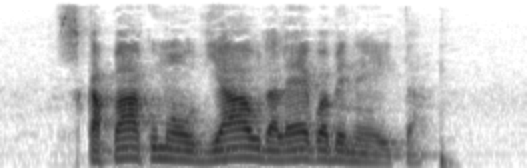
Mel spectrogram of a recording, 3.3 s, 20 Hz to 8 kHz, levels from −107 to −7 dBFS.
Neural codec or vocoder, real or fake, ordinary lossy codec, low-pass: none; real; AAC, 48 kbps; 7.2 kHz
